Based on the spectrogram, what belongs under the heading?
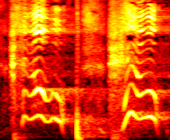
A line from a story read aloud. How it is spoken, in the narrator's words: shrieked the geese and ducks in terror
